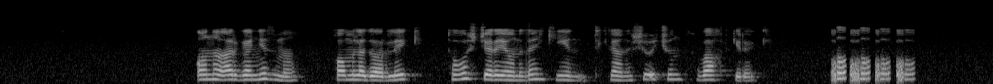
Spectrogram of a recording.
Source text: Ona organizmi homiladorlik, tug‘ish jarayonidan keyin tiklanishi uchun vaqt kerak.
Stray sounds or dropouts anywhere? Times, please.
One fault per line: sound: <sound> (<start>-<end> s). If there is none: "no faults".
sound: laugh (8.3-9.2 s)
